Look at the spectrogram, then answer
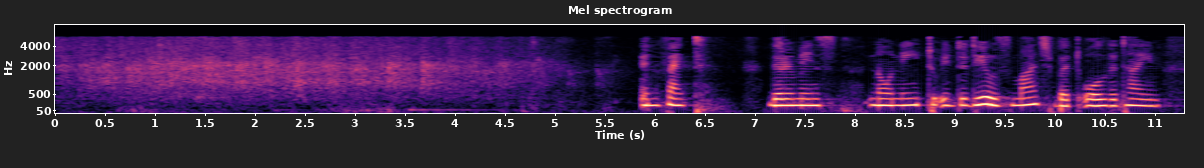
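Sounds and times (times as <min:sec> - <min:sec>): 
audience applause: 0:00.0 - 0:05.7
speech: 0:05.9 - 0:11.2.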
